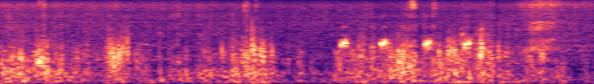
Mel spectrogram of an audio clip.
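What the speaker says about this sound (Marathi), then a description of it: "लय जोरात वार यायला लागले राव" Strong wind roars steadily against the microphone, a constant rushing noise with gusty surges and a few faint knocks in the background.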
